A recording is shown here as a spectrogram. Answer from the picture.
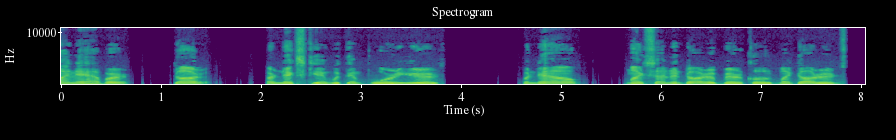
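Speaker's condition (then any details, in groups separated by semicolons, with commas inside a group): Cerebral palsy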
